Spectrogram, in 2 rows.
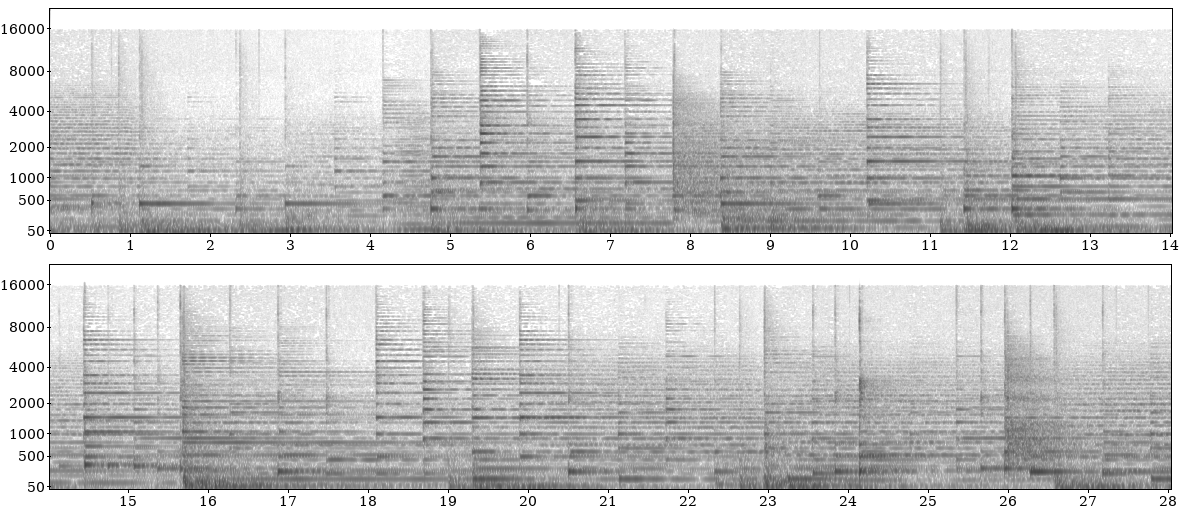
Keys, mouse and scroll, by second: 0.6 right click, 0.8 right click, 1.3 right click, 2.1 right click, 3.3 right click, 4.3 right click, 5.1 right click, 5.4 right click, 5.7 right click, 6.5 right click, 6.8 right click, 7.0 right click, 7.4 right click, 8.0 right click, 8.2 right click, 8.8 right click, 11.4 right click, 11.8 right click, 11.9 right click, 12.1 right click, 13.0 right click, 13.7 right click, 15.2 right click, 15.9 right click, 16.3 right click, 16.7 right click, 18.2 right click, 19.5 right click, 20.2 right click, 20.5 right click, 20.7 right click, 20.9 right click, 21.5 right click, 21.9 right click, 22.1 right click, 22.5 right click, 23.0 right click, 23.2 right click, 23.5 right click, 24.3 right click, 24.7 right click, 24.9 right click, 25.3 right click, 25.9 right click, 26.2 right click, 27.9 right click.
